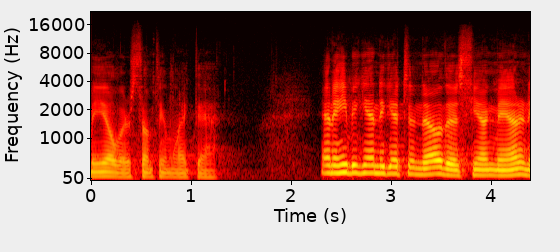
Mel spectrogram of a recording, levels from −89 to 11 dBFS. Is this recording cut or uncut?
uncut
